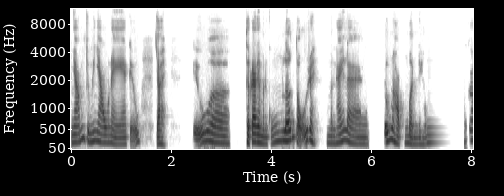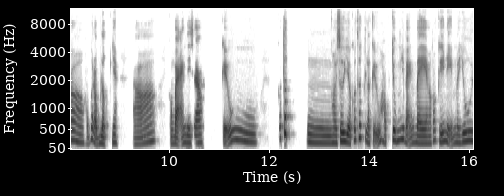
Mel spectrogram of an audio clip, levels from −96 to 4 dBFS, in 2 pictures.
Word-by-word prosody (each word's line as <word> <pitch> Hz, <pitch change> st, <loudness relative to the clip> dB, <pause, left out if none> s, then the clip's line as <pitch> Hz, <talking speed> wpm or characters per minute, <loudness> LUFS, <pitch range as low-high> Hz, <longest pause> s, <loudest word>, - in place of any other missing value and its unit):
nhóm 190 Hz, +9 st, 0 dB
chung 225 Hz, -6 st, 0 dB
với 220 Hz, -, +1 dB
nhau 185 Hz, -4 st, +1 dB
nè. 150 Hz, -3 st, -2 dB
Kiểu, 210 Hz, -, -4 dB, 0.3 s
trời, 160 Hz, -1 st, +1 dB, 0.6 s
kiểu, 185 Hz, -, +2 dB
ờ 175 Hz, -6 st, +2 dB, 0.3 s
thực 180 Hz, -, +4 dB
ra 195 Hz, -1 st, +10 dB
thì 190 Hz, -, +6 dB
mình 160 Hz, -3 st, 0 dB
cũng 195 Hz, +8 st, -2 dB
lớn 225 Hz, +6 st, +7 dB
tuổi -, -, +2 dB
rồi, 215 Hz, -7 st, +2 dB, 0.2 s
mình 170 Hz, -1 st, -5 dB
thấy 195 Hz, +6 st, +1 dB
là 170 Hz, -9 st, 0 dB, 0.5 s
đúng 210 Hz, +6 st, +5 dB
là -, -, +3 dB
học -, -, -1 dB
một 175 Hz, -, -5 dB
mình 150 Hz, -3 st, 0 dB
thì 150 Hz, -, -5 dB
hông 180 Hz, +3 st, -10 dB, 0.4 s
hông 195 Hz, -, -15 dB
có 225 Hz, -6 st, +1 dB
hổng -, -, -11 dB
có 265 Hz, -, +1 dB
động -, -, 0 dB
lực 290 Hz, -, 0 dB
nha. 185 Hz, -, -1 dB, 0.3 s
Đó, 170 Hz, +9 st, -2 dB, 0.2 s
còn 160 Hz, 0 st, -6 dB
bạn 155 Hz, +1 st, +3 dB
thì 175 Hz, -, +1 dB
sao? 180 Hz, +1 st, +2 dB, 0.4 s
Kiểu, -, -, 0 dB, 0.9 s
có 275 Hz, -, -8 dB
thích 395 Hz, -, +4 dB, 0.4 s
ừm, 175 Hz, -3 st, 0 dB
hồi 175 Hz, 0 st, 0 dB
xưa 210 Hz, -, +4 dB
giờ 200 Hz, -4 st, +6 dB
có 245 Hz, -, -2 dB
thích 295 Hz, +3 st, -1 dB
là, 180 Hz, -, -2 dB
kiểu, -, -, -3 dB
học 175 Hz, -6 st, -7 dB
chung 235 Hz, -1 st, +3 dB
với 260 Hz, -, +1 dB
bạn 170 Hz, -, -3 dB
bè 165 Hz, -1 st, +2 dB
mà 165 Hz, -, -4 dB
có 230 Hz, -, -5 dB
kỷ 200 Hz, 0 st, +2 dB
niệm 205 Hz, -, -2 dB
nè, 180 Hz, -, -1 dB
vui 220 Hz, +2 st, +5 dB
185 Hz, 230 wpm, -22 LUFS, 170-220 Hz, 0.9 s, ra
